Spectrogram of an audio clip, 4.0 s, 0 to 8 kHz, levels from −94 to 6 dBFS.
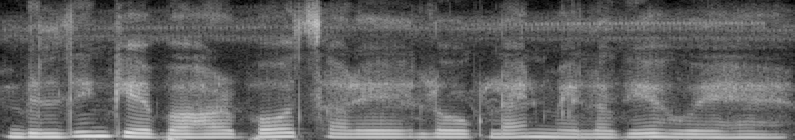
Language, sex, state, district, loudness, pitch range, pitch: Hindi, female, Arunachal Pradesh, Papum Pare, -17 LUFS, 185-205 Hz, 195 Hz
